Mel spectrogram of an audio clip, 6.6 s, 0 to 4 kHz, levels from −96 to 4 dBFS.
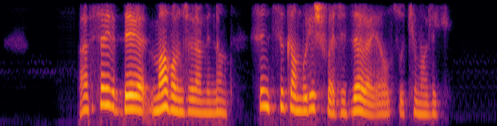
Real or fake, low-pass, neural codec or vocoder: fake; 3.6 kHz; codec, 16 kHz in and 24 kHz out, 0.8 kbps, FocalCodec, streaming, 65536 codes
